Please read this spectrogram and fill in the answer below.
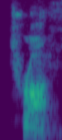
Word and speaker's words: trough: with bump what about trough yeah good good yeah exactly yeah you may not have realized but the GH in IPA I'd write it with an F yeah that's the fricative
